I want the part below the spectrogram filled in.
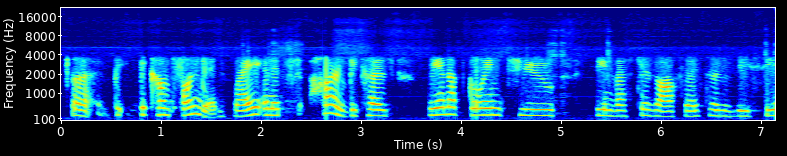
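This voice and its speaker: A woman's voice: medium pitch, dry recording. A woman in her thirties, from the Czech Republic, answering interview questions in a hesitant way with frequent restarts. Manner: hesitant, many restarts and fillers. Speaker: startup guest. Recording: tinny phone-like line.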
